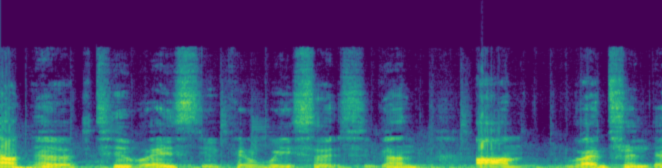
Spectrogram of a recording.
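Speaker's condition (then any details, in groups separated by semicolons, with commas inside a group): Cerebral palsy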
